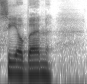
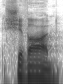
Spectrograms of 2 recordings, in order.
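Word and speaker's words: Siobhan: we have sioban not Cen not C Bon it's Shivan all right that's how it's pronounced b b is kind of like a V sound in art or especially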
